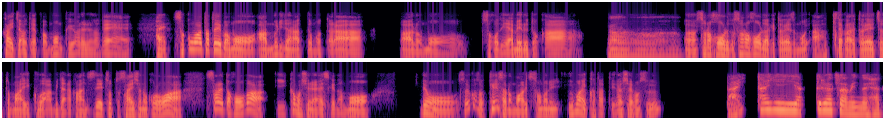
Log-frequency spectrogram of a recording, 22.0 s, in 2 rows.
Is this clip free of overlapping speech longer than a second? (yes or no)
yes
